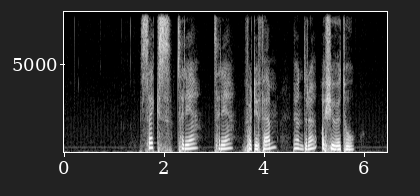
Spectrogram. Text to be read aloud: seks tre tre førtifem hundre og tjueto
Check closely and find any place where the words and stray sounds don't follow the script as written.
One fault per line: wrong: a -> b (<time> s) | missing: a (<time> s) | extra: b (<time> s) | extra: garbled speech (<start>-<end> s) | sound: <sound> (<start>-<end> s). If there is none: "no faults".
no faults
